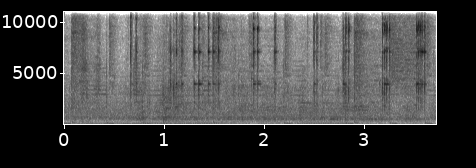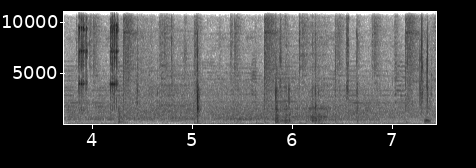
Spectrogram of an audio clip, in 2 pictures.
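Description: A 1/2-inch ratchet with a 15 mm socket works loose the water pump bolts on a Chrysler 300, giving rapid, close, repeated clicking in bursts with brief pauses and metallic clanks.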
